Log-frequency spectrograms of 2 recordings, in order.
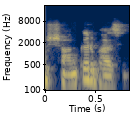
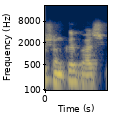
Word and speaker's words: शांकर भाष्य: किया है तो उसको शांकर भाष्य क्यों बोलते हैं? कई लोग शंकर भाष्य भी बोलते हैं, सही उच्चारण है शांकर भाष्य।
